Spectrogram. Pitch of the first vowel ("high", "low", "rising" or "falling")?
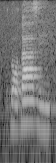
low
